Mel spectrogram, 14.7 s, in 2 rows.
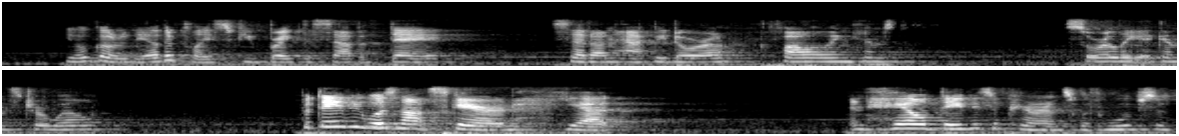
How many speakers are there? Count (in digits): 1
